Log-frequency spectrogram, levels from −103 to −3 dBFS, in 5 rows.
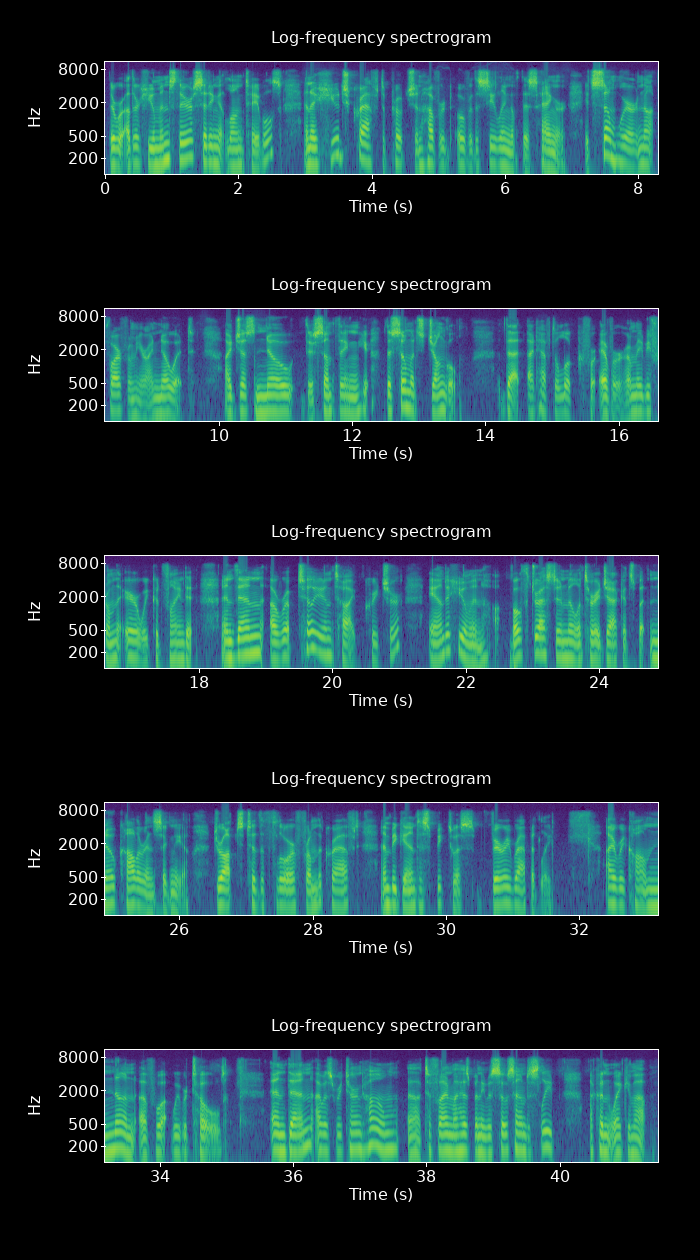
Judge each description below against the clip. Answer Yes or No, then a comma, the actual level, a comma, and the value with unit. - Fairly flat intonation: Yes, narrow, 2.2 semitones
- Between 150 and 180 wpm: Yes, average, 170 wpm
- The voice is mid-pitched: Yes, medium, 155 Hz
